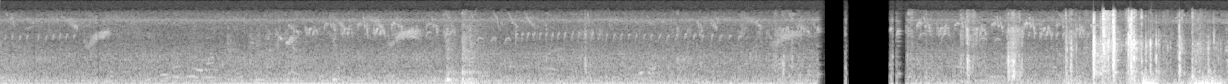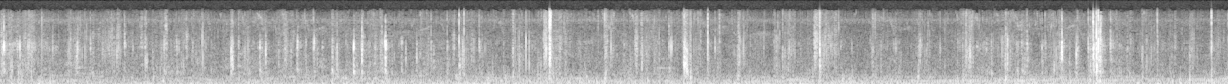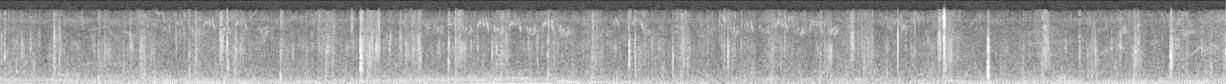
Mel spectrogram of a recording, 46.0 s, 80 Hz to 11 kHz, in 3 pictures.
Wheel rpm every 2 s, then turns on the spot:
0, 0, 0, 0, 0, 0, 0, 0, 0, 0, 0, 0, 0, 0, 0, 0, 0, 0, 0, 0, 0, 0, 0.
none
